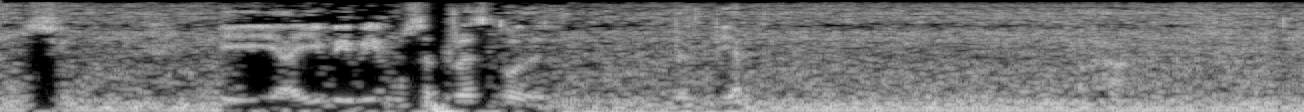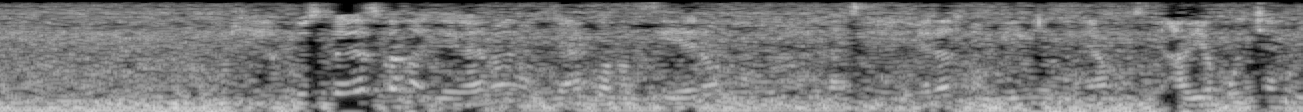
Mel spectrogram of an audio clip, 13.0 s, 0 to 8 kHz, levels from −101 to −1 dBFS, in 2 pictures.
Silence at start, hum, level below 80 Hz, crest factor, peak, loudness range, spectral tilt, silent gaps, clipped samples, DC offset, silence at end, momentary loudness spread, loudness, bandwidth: 0 s; none; -32 dBFS; 18 dB; -6 dBFS; 1 LU; -4 dB/octave; none; under 0.1%; under 0.1%; 0 s; 5 LU; -25 LUFS; 7.6 kHz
